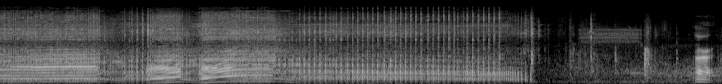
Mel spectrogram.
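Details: New Echo ProXtreme SRM-2620T line trimmer, first start, possibly flooded, small two-stroke buzzes unevenly, revs sag and surge twice then stumbles and quits; rough running, fuel still reaching carburetor.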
